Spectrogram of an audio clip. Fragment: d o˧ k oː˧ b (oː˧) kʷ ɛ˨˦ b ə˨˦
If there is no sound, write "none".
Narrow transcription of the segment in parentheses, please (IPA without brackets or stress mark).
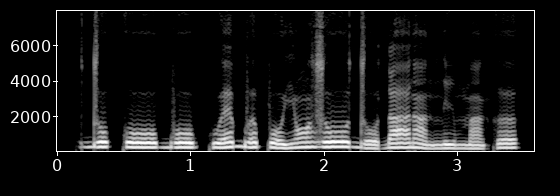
oː˧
